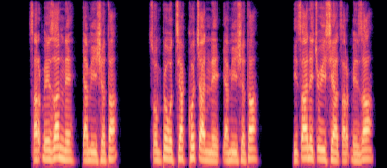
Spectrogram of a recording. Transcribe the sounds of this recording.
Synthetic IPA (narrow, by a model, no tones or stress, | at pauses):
t͡sʼɐɾpʼːe̞ːzɐnːɛjɐmiːʃɛt̪ɐ | t͡sʼʊmpːɛwɔt͡sːɪjaːkɔt͡ʃʼːɐnːɛjɐmiːʃɛt̪ɐ | ʔɪt͡sʼaːnɛt͡ʃʼʊjɪsɪjaːt͡sʼɐɾpʼːe̞ːza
